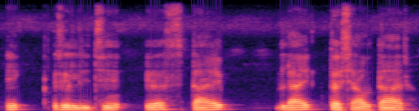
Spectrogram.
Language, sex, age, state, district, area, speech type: Goan Konkani, male, 18-30, Goa, Sanguem, rural, spontaneous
